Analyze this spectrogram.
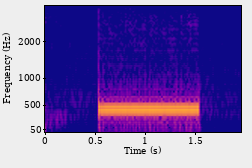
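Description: A telephone ringback tone plays while a call connects: one steady, even mid-pitched beep lasting about a second, heard alone with quiet before and after.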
